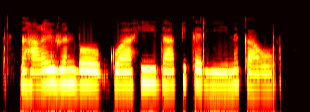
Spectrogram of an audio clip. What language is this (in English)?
Pashto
